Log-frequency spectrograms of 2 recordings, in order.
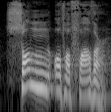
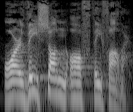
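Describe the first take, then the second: First: Son of a Father slow and weighty, stress on Son; emphatic title. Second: Or the Son of the Father dropped lower, stress on or; lower contrast. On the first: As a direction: lay out the title slowly, each word weighted. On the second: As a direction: answer the title in a lower settled voice. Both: Shown as a demonstration. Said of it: "I have entitled this message".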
